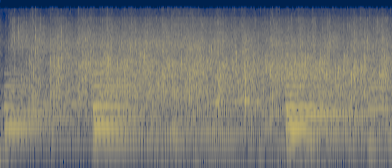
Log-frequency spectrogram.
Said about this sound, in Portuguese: Vamos aplaudi-lo nessa.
